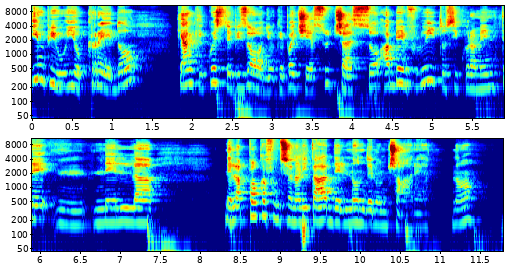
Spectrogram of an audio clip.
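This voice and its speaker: Noticeable background noise and audible room echo surround speech delivered at a fairly slow pace with ordinary pitch variation. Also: woman, medium pitch for a woman. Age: 30s. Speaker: life coach. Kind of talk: personal testimony.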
